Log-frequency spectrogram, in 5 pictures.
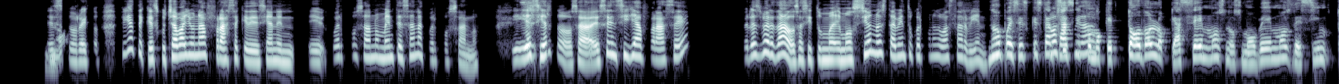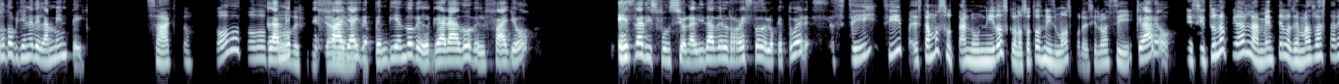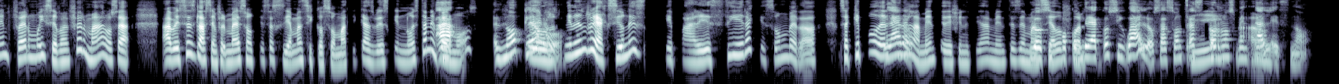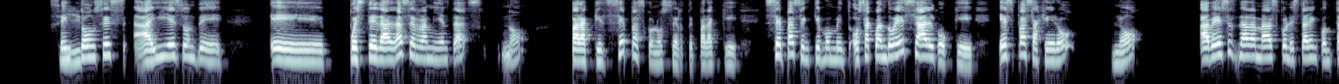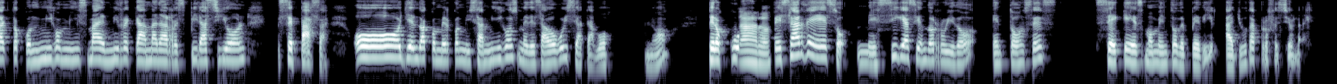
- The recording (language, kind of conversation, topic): Spanish, podcast, ¿Cuándo decides pedir ayuda profesional en lugar de a tus amigos?
- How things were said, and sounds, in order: other background noise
